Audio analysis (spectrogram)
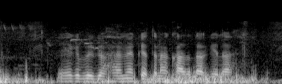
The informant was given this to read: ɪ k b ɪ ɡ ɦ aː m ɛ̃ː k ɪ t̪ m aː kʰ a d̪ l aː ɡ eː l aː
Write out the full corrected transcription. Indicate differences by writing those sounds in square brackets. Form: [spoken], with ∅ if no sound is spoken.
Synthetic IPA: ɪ k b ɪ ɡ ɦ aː m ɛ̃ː k ɪ t̪ [n] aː kʰ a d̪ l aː ɡ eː l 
